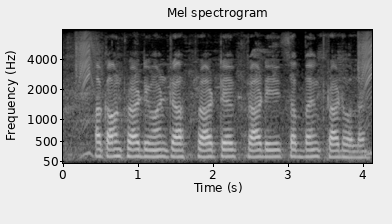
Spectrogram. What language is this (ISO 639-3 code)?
bho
